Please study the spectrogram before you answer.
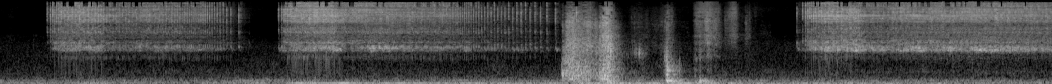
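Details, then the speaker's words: Daiwa 1000X fishing reel, Japanese-made, after repair of a grinding sound (loose cross-wind block screw hitting the gear): light, even whirr with fine ticking when cranked, no grinding or catching; smooth reel rotation, noise gone. "بتاعنا طبعا فرق كبير جدا الصوت اختفى اختفى اختفى وجت تلف بشكل ممتاز وجاهزه للصيد"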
